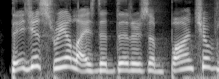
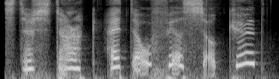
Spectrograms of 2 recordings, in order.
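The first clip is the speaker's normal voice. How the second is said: much higher and softer, a fading mock plea; dying Spider-Man quote; 8 semitones higher, 6 dB quieter than usual. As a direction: whimper it like a hero turning to dust. Quoting dying Spider-Man meme.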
